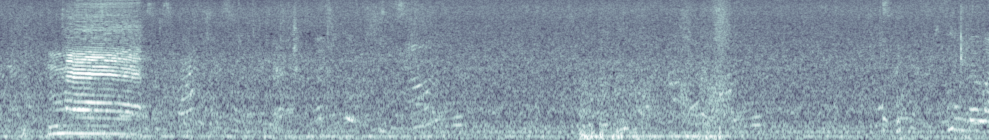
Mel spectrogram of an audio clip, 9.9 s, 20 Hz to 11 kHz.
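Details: Two 4-month-old Cotswold lamb sisters, Daphne and Delilah, born in April, in their new Farmyard home at a zoo; one loud harmonic bleat near the start, then fainter wavering calls, with a low steady hum and human speech in the background.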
